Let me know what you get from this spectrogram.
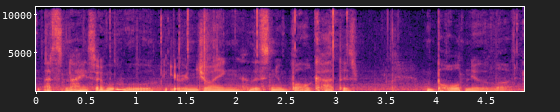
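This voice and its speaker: A man livestreaming ASMR, soft-spoken and playful, slipping between a murmur and a whisper as he chats and roleplays. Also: deep voice, steady tone, slow pace, noisy background. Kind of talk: ASMR live chat with roleplay, partly whispered. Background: scissor sounds.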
